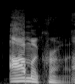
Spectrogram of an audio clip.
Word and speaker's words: Omicron: In episode 172, Pepper Makes Your Pecker Hard, we debated about how to pronounce Omicron or Omicron. – Yeah. – It is Omicron. – Omicron. – Omicron. – Not Omicron. – No. It's Omicron.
